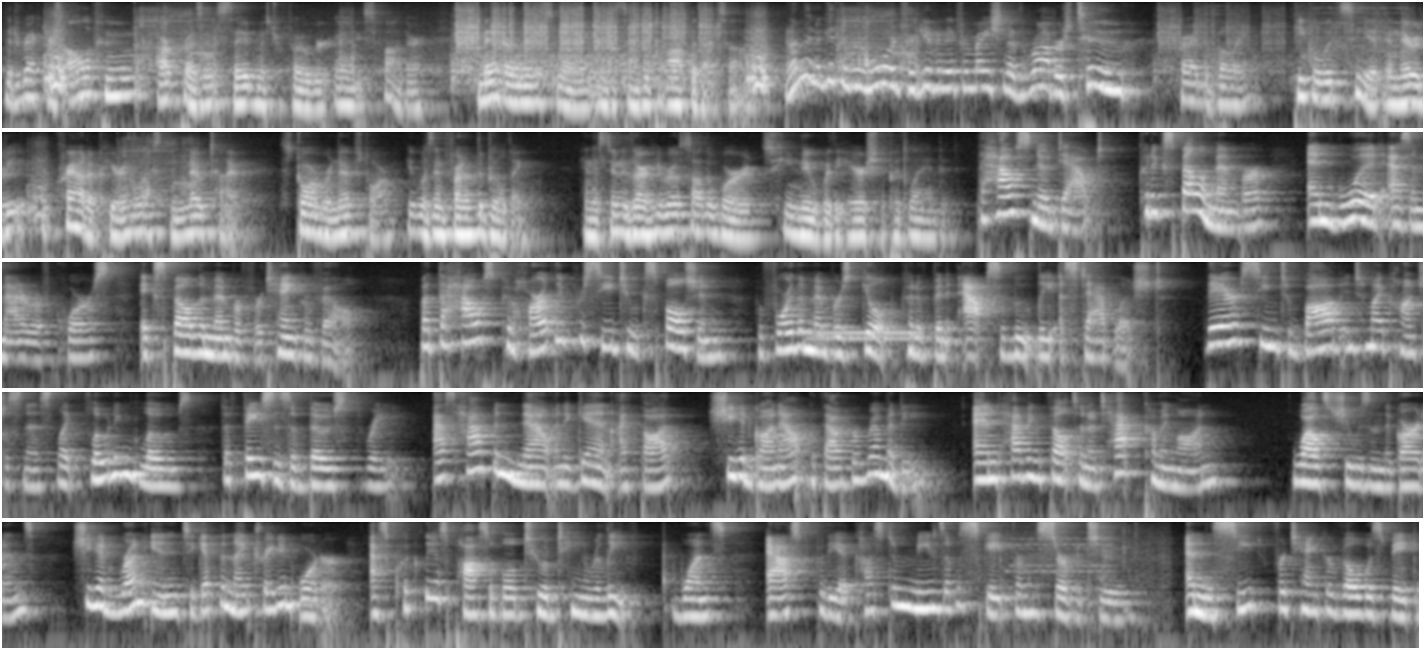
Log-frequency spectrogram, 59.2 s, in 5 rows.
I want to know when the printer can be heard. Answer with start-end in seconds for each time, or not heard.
0.0-13.7.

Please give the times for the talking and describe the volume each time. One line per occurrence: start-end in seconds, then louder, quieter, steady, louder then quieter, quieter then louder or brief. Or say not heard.
0.0-59.1 steady.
